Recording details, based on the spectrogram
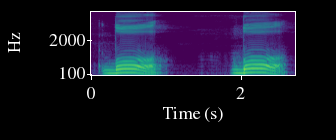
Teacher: Huruf dad dia keluar dari sisi lidah kita, sisi lidah, boleh yang kanan, boleh yang kiri atau dua-duanya, disentuhkan dengan gigi geraham atas. Kalau kita pakai sisi lidah yang kiri, maka sentuhkan dengan gigi geraham atas yang kiri juga.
